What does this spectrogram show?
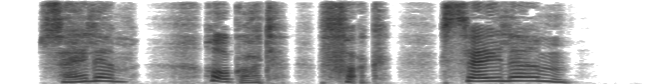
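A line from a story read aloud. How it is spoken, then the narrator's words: Gasping, breathless. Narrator (German): Keuchend lag ich stocksteif da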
